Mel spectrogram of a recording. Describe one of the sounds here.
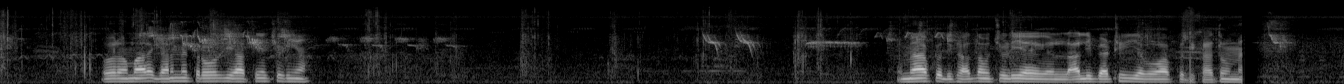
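A young man speaks close by in a drawn-out, sing-song voice.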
